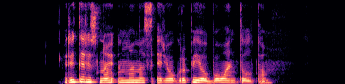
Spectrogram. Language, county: Lithuanian, Marijampolė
